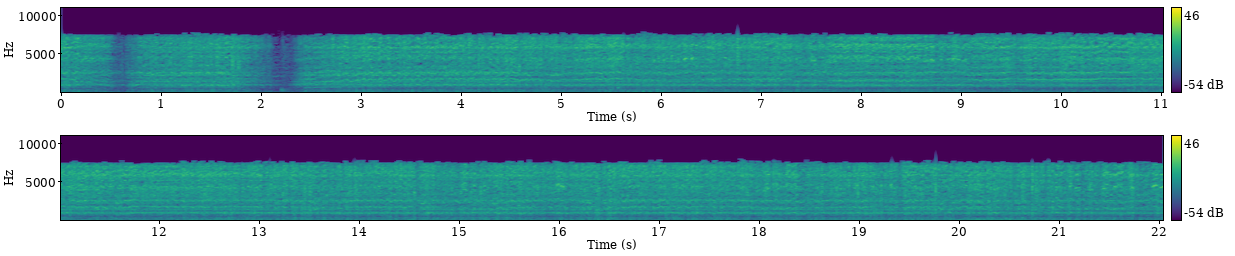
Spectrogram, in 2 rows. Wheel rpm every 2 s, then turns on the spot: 120, 130, 210, 230, 220, 220, 230, 230, 230, 220, 230.
none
